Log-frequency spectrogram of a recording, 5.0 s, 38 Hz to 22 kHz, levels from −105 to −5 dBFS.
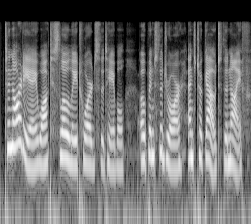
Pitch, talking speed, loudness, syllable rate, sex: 225 Hz, 165 wpm, -16 LUFS, 5.4 syllables/s, female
